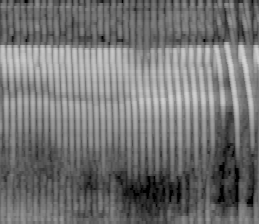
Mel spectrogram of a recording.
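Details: Bottle-green canary in full song, a tutor for young canaries learning to sing: a rapid, steady trill of sharp descending chips, slowing near the end into wider spaced downslurred notes, loud and clean.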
